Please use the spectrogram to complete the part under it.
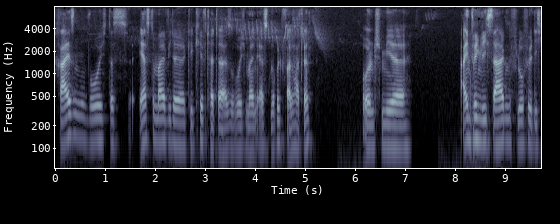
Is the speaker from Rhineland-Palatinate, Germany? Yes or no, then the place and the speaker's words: no; Nuremberg, Bavaria, Germany; auf jeden Fall gehe ich nicht mehr zurück in die Stadt, wo ich herkomme. Ich komme aus Nürnberg.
